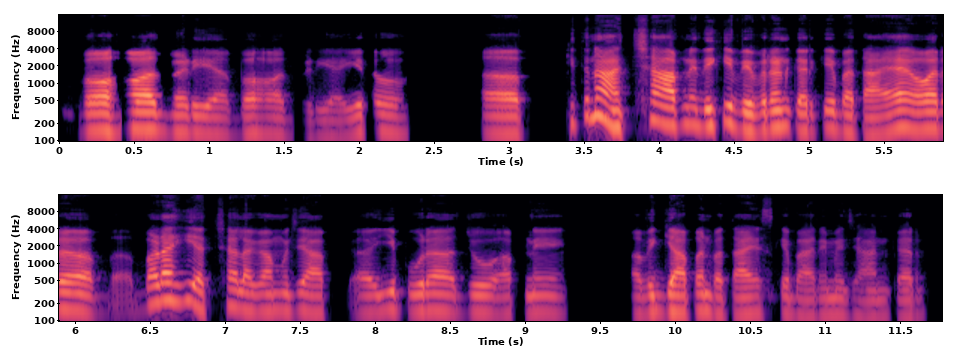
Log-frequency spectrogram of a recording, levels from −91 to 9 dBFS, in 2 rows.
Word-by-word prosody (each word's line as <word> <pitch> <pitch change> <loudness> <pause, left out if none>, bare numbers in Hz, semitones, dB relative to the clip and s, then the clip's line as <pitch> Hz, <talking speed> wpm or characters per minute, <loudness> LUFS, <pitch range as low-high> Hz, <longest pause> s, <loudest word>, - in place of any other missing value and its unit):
बहुत 150 +1 +5
बढ़िया, 135 -2 -4
बहुत 130 0 -7
बढ़िया। 110 0 -18
ये 120 +5 -7
तो 140 -2 -6 0.6
अ, 130 0 +1 0.3
कितना 255 +6 +2
अच्छा 170 +7 +1
आपने 185 0 +6
देखिए 175 +3 +2
विवरण 155 +1 +2
करके 145 +1 -3
बताया 140 +3 +1
और 160 0 +4
ब 145 -4 -1
बड़ा 205 +4 +5
ही 215 -1 -2
अच्छा 175 - -3
लगा 145 -3 -3
मुझे 145 +1 -8
आप 135 -1 -4 0.3
ये 150 +3 -6
पूरा 145 -1 -4
जो 135 0 -7
आपने 135 +1 -11 0.5
अ, - - -12
विज्ञापन 135 +1 -1
बताया 125 -1 -6
इसके 130 +1 -14
बारे 120 -1 -12
में 120 0 -11
जान 110 0 -16
कर। 110 0 -12
140 Hz, 175 wpm, -23 LUFS, 130-155 Hz, 0.6 s, आपने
